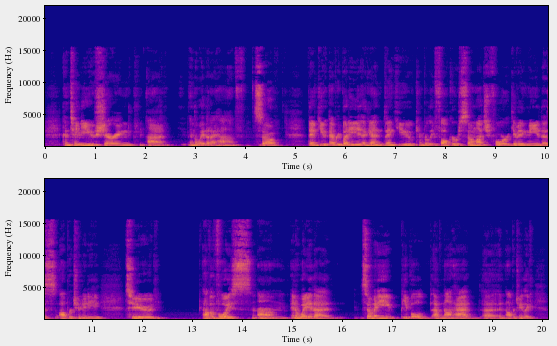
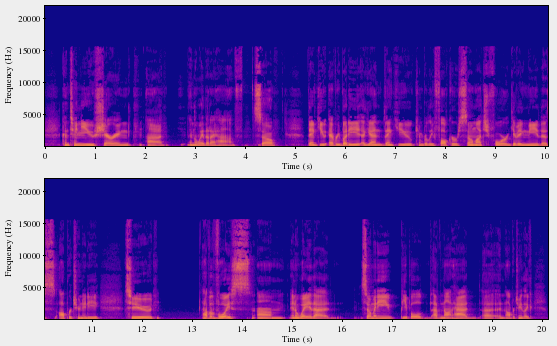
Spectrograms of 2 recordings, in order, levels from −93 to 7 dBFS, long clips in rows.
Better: second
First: off-mic speech; far // room echo; very slight; dies away in 0.2 s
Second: none

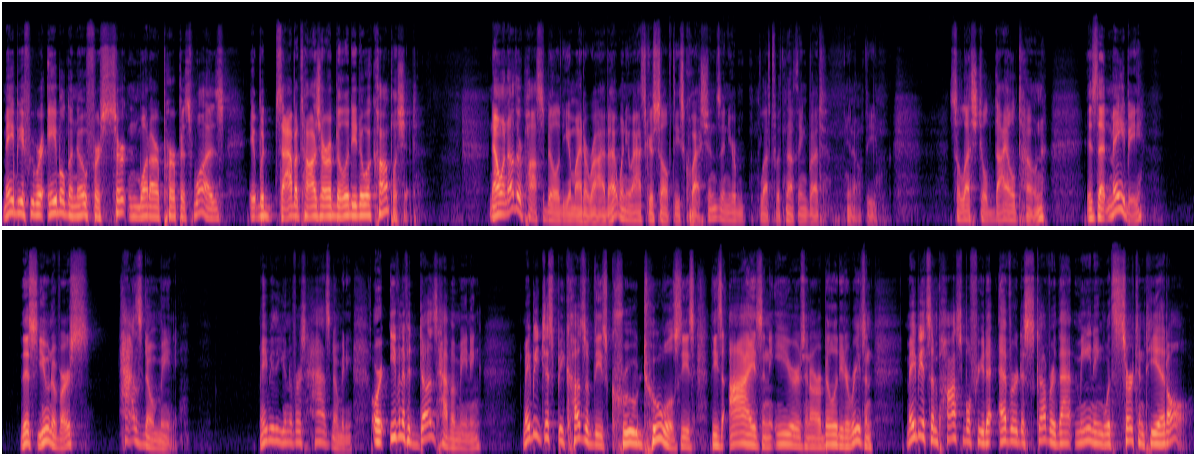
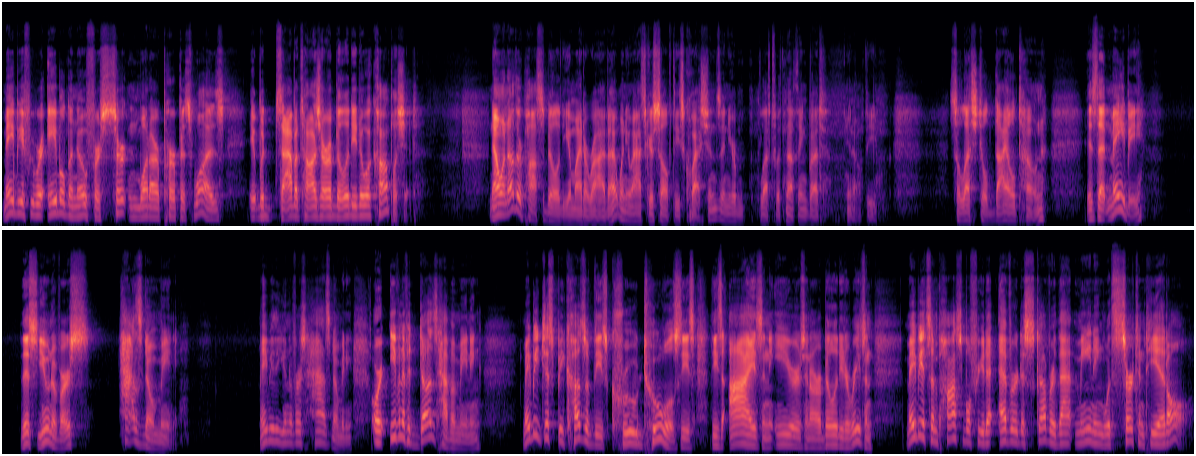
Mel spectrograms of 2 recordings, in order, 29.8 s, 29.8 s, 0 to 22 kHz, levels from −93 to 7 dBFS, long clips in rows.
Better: first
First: none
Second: thin; very; fading below 500 Hz

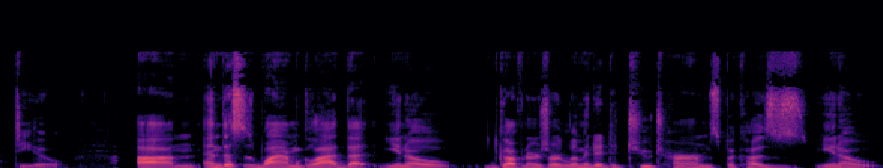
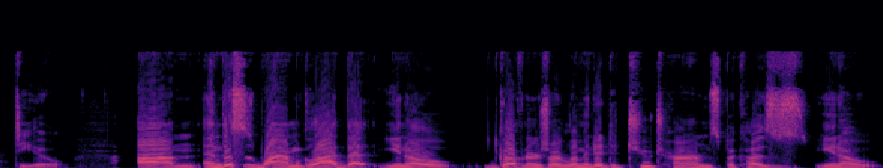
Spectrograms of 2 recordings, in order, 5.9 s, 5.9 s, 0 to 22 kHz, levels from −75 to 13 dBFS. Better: first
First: none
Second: distortion; heavy; 6 dB below the speech

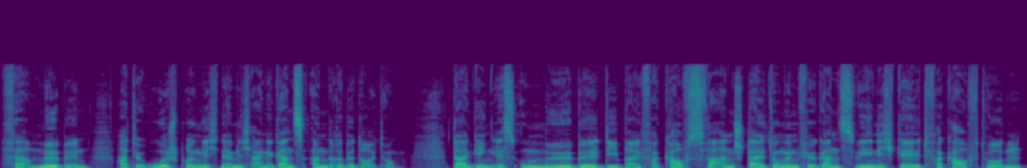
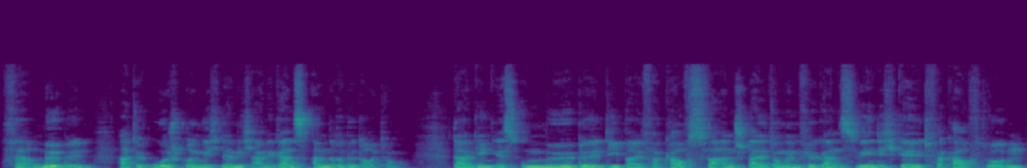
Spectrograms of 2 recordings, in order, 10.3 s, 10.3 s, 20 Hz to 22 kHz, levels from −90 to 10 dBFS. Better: first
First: none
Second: room echo; slight; dies away in 0.4 s // off-mic speech; far

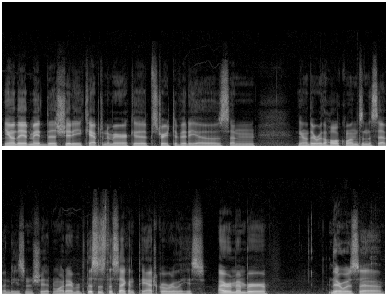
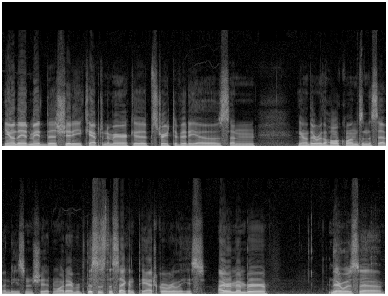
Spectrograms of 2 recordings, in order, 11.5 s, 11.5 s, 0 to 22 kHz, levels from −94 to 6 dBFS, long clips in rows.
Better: first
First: none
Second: distortion; slight; 10 dB below the speech

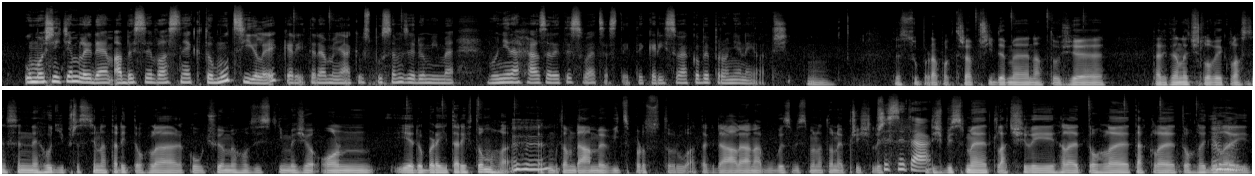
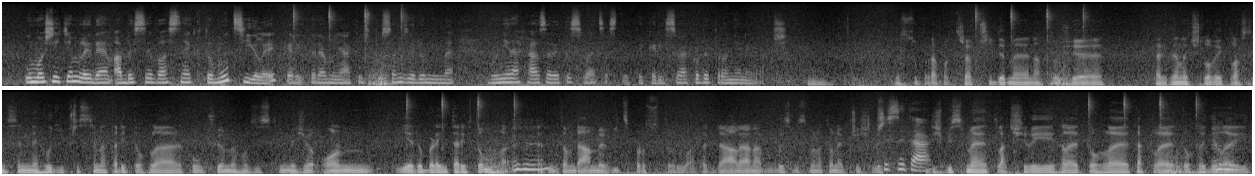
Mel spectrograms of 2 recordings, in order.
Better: first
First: hiss; faint; throughout; 25 dB below the speech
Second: hiss; loud; throughout; 9 dB below the speech

